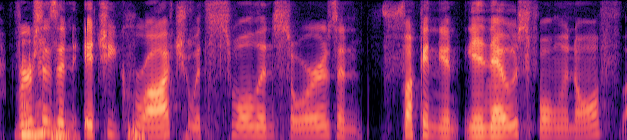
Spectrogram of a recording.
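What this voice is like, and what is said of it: Put-on Australian accent. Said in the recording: “That was Australian. ... What was that? Cockney?”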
